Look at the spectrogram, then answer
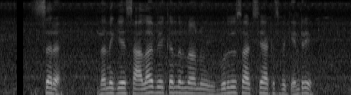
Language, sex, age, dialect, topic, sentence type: Kannada, male, 18-24, Dharwad Kannada, banking, question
